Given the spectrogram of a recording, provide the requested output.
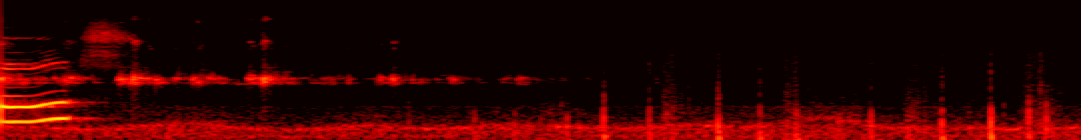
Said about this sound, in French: Perchés sur le toit, Verveine et Serpollet agitent leurs minuscules bonnets à grelots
